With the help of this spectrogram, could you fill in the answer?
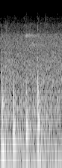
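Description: Four quick knocks on the steel sheet-metal door of an MG ZS test the thickness of its panel. Each knock is short, dull and low-pitched, with almost no ring. The door metal is much thinner than on the older MG HS, a cost cut that may also help fuel economy.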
